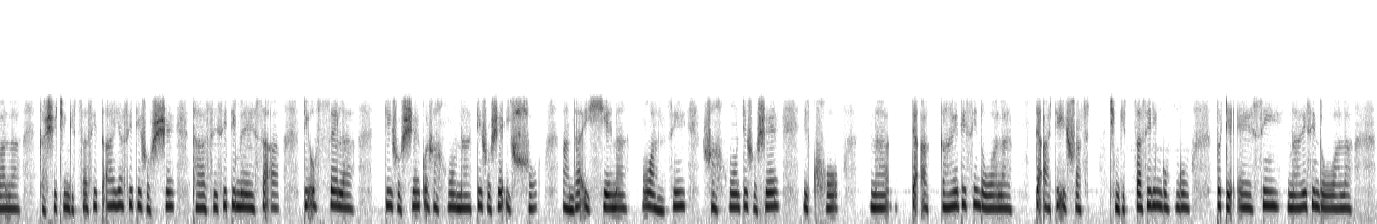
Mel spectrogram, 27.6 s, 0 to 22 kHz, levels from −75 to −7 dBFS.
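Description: Right through the speech there's nothing above about 4.3 kHz, and it comes across muffled and hoarse, likely Opus compression dropping into its narrowband speech mode around 16 kbps.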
